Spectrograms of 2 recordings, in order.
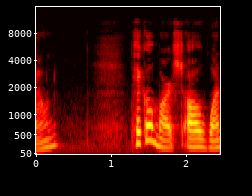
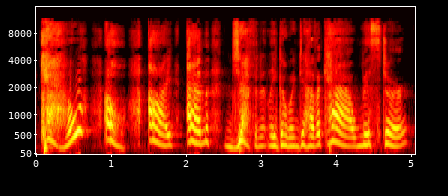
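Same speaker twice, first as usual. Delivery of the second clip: surprised; 6 semitones higher, 8 dB louder than usual. Acted. Character exclaims in shock.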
